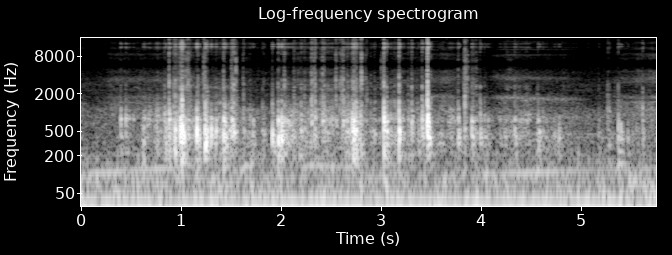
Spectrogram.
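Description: Irregular sharp clicks and knocks of close handling, bunched between about one and three and a half seconds in, over a low steady rumble.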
